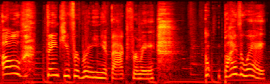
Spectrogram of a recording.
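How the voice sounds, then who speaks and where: A woman's voice: high-pitched, big pitch swings, moderate pace, faint music behind. A woman voicing a friendly, helpful young woman in a video game, polite in manner.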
